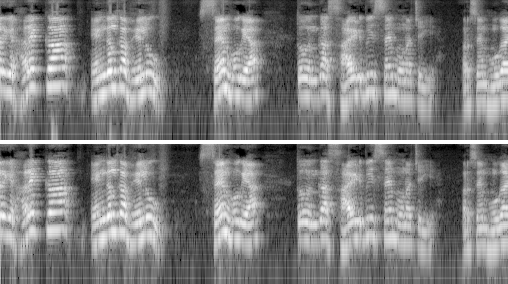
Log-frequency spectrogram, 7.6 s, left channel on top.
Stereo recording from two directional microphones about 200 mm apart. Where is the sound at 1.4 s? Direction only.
15° right (ahead or behind).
